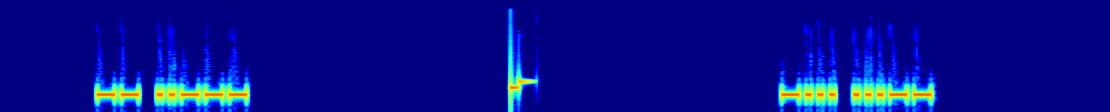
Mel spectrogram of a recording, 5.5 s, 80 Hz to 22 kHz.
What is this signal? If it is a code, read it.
Morse code, heard as a keyed tone, about 39 wpm, 700 Hz. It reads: M2 B3
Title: Single-Letter Single-Number 40wpm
